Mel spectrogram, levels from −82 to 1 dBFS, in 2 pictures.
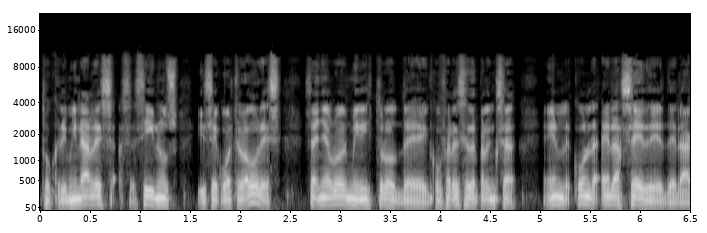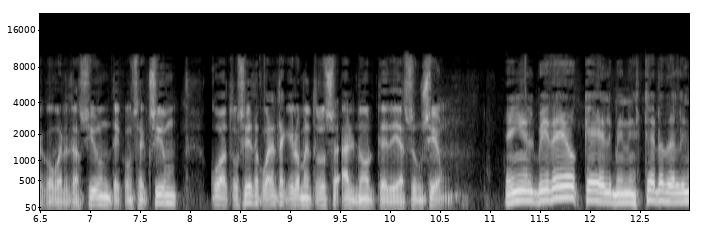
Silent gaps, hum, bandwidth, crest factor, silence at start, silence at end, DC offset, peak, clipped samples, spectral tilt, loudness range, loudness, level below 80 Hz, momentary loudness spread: none; none; 10.5 kHz; 14 dB; 0 s; 0 s; under 0.1%; -6 dBFS; under 0.1%; -5 dB/octave; 3 LU; -20 LUFS; -44 dBFS; 8 LU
